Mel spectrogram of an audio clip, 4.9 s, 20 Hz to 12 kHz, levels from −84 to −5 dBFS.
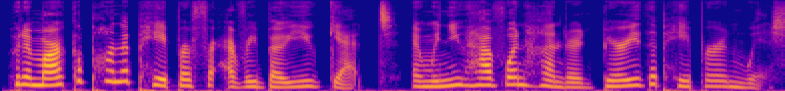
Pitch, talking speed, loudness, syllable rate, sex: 215 Hz, 270 wpm, -24 LUFS, 6.6 syllables/s, female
